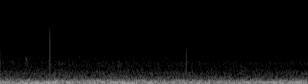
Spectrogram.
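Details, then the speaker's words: 2011 Volkswagen Jetta after fixing misfire, heard from inside on test drive: low even rumble, no stutter or hesitation, idles nicely, accelerates smoothly. Misfire fixed. "all right so I can pretty much say with confidence that we have fixed this misfire issue it's idling very nicely accelerates smoothly now"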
